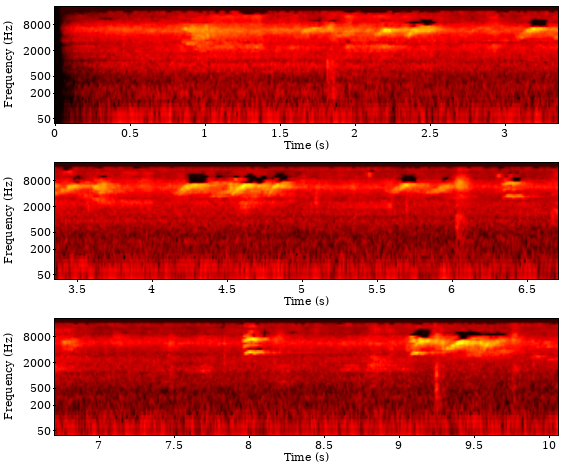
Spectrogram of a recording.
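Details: Brown-eared bulbuls flying lively among fully bloomed cherry blossoms, giving many short, high, thin chirps and down-slurred notes in quick scattered bursts over a steady low rumble of background noise.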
